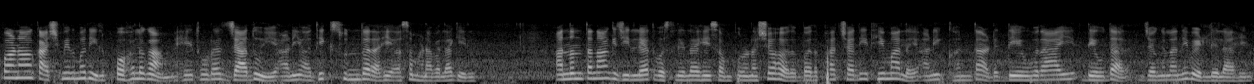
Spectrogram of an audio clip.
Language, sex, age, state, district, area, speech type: Marathi, female, 45-60, Maharashtra, Palghar, urban, spontaneous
